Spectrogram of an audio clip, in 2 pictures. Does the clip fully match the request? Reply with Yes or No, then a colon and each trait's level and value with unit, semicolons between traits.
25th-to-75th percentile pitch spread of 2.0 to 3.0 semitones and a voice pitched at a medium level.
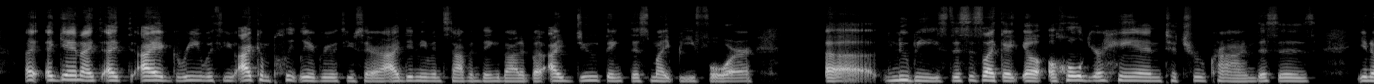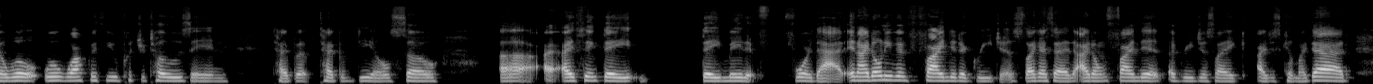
Yes: narrow, 2.4 semitones; medium, 165 Hz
